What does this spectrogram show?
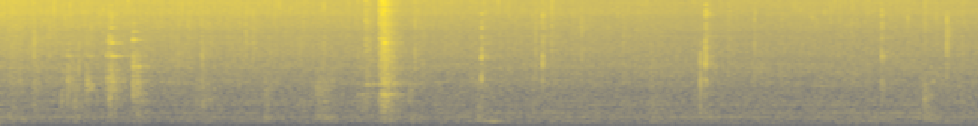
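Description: Chopped onion and garlic paste sizzling in hot oil in a metal frying pan, stirred with a silicone spatula. A steady frying hiss runs under a few sharper clicks from the stirring; the loudest click comes about four seconds in.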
